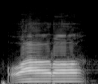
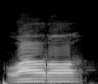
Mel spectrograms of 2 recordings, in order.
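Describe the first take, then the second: Both takes have the same delivery.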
